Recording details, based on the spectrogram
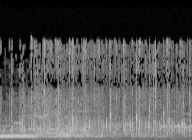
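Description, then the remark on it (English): A large crowd outside a Catalan polling station on Sunday claps steadily and loudly for local Catalan police, a dense rattle of many hands that keeps going throughout, with raised voices chanting "We will vote" over the applause. “People gathering outside a Catalan polling station Sunday were applauding local Catalan police and chanting, "We will vote."”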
